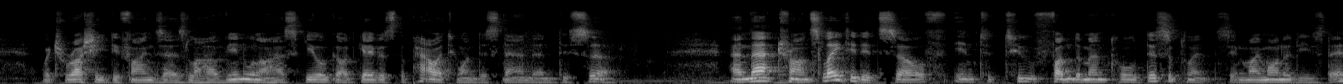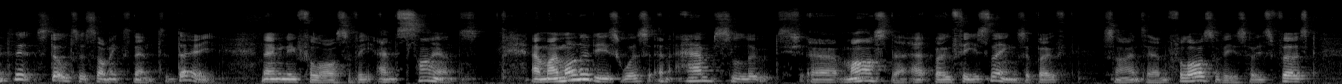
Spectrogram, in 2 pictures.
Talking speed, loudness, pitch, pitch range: 120 wpm, -31 LUFS, 110 Hz, 100-125 Hz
